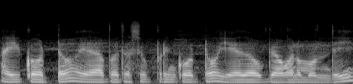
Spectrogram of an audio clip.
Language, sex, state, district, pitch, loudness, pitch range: Telugu, male, Andhra Pradesh, Manyam, 110 Hz, -18 LUFS, 110-115 Hz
